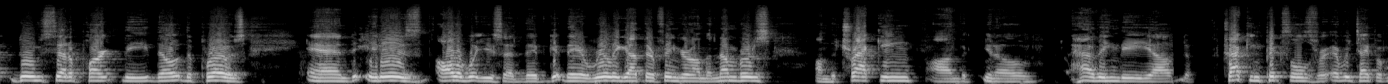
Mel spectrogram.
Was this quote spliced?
yes; 2 cuts; at 9.3 s, 11.7 s

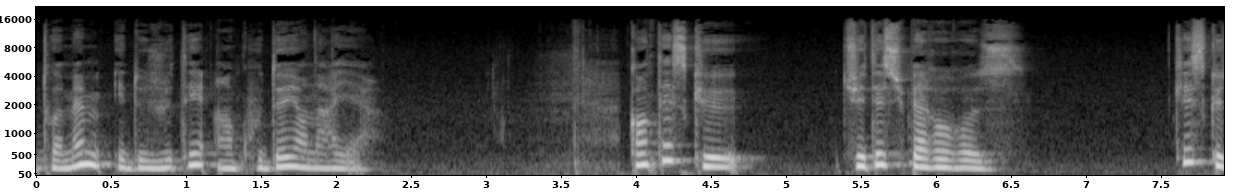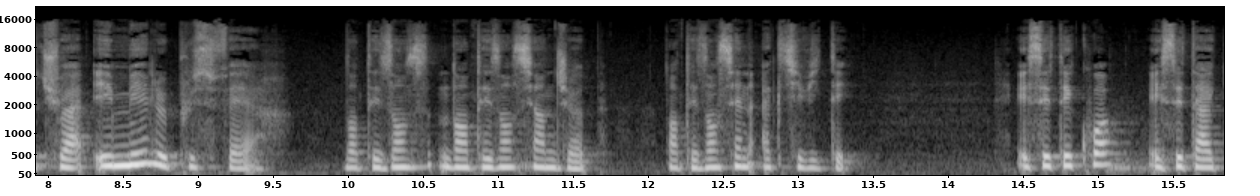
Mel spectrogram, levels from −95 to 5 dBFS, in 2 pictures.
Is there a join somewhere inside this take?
yes; 2 cuts; at 3.9 s, 14.3 s

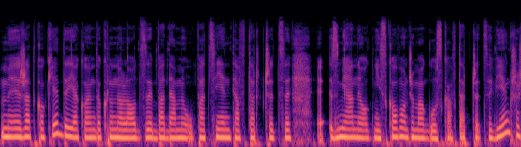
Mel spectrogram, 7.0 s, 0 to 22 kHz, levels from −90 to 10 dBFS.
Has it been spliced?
yes; 1 cut; at 5.5 s

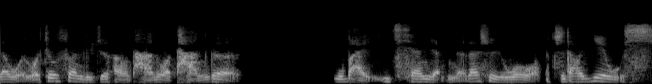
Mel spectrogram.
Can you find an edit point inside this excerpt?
no; 0 cuts

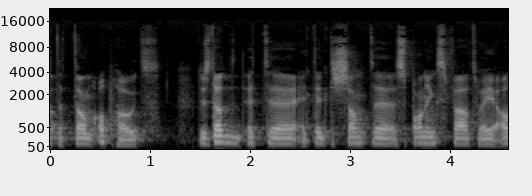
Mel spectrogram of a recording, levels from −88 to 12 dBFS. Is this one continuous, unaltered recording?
no; 1 cut; at 1.9 s

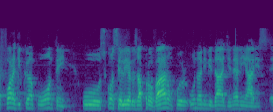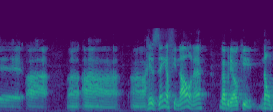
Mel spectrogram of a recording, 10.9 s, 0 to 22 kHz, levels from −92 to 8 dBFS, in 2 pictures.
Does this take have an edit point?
yes; 1 cut; at 9.7 s

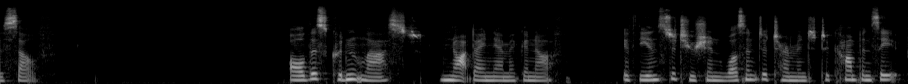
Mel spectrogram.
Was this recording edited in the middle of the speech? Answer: yes; 1 cut; at 4.3 s

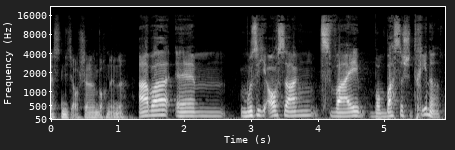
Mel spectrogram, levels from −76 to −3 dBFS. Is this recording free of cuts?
no; 2 cuts; at 1.2 s, 2.7 s

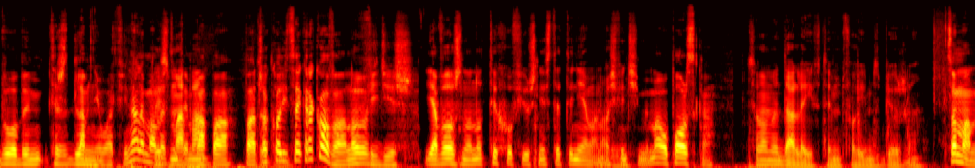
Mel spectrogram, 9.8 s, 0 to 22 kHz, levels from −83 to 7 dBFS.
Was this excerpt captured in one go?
yes; 0 cuts

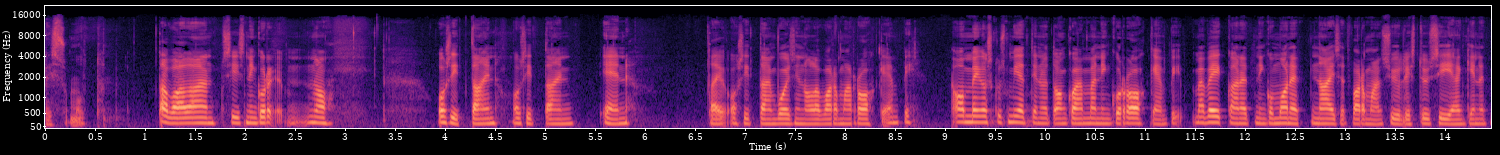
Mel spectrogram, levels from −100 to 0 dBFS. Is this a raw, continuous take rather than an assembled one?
yes; 0 cuts

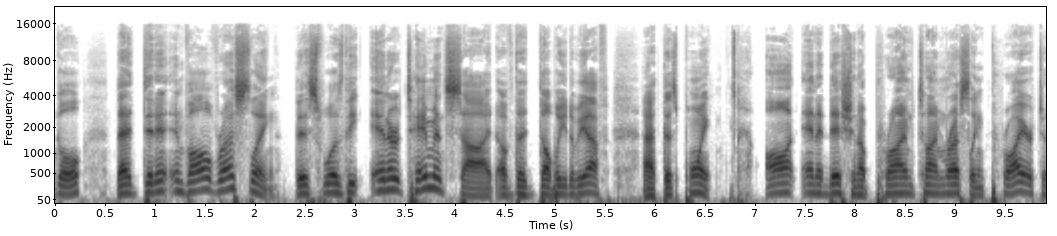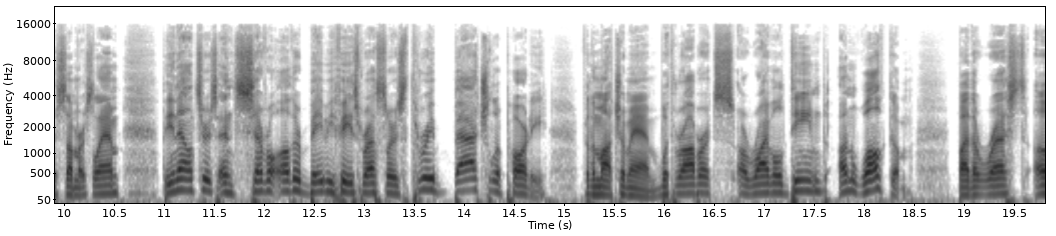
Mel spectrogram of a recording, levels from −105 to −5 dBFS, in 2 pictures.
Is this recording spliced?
yes; 1 cut; at 2.3 s

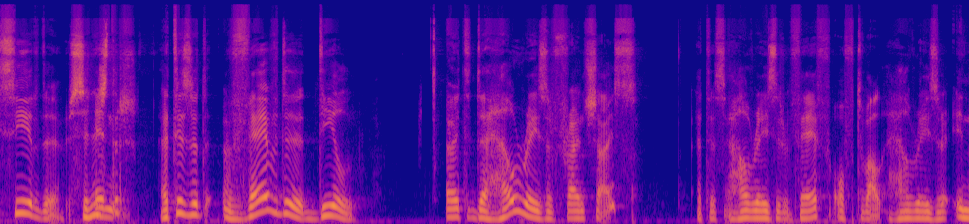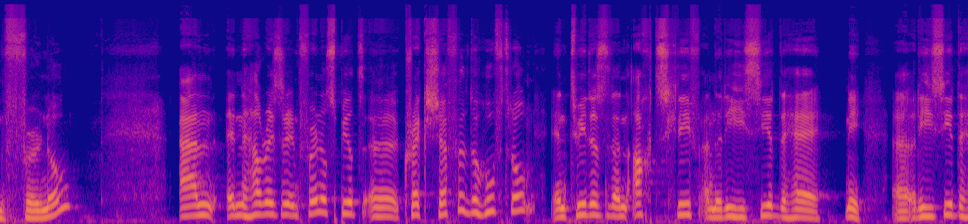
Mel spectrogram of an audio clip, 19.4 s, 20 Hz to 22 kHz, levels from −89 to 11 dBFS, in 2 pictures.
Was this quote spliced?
yes; 2 cuts; at 1.4 s, 15.0 s

